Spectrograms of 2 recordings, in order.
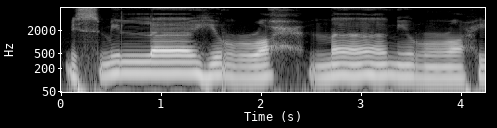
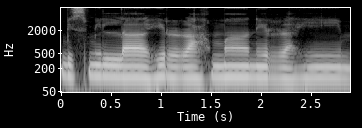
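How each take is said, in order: First: "রহমানির রহিম" with heavy, rounded "র", chanted slowly; correct recited Bismillah. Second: "বিসমিল্লাহির রাহমানির রাহিম" with light, plain "রাহ" and "রাহিম"; mispronounced Bismillah. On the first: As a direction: chant "বিসমিল্লাহির রহমানির রহিম" with long held vowels. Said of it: "বলতে হবে". ("রহমানির রহিম" মোটা র-এ সুরে টেনে তিলাওয়াত) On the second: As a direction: say "রাহমানির রাহিম" with thin ra, little melody. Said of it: "এটা সম্পূর্ণ ভুল". ("রাহমানির রাহিম"-এ পাতলা রা-এর ভুল উচ্চারণ) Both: Shown as a demonstration.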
